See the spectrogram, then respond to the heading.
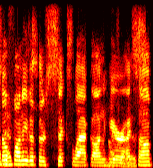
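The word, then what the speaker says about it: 6LACK: You know, it's so funny that there's six lack on here. I saw a pronunciation video that claimed that sixlack sounds like sex lack or lack of sex because there is never enough sex in our lives.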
